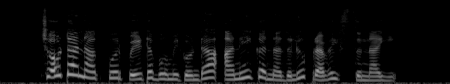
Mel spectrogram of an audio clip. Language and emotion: Telugu, neutral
